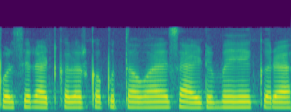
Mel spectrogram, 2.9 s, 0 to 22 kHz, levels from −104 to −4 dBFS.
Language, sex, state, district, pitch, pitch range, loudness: Hindi, female, Uttar Pradesh, Jalaun, 190 Hz, 185-190 Hz, -14 LUFS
